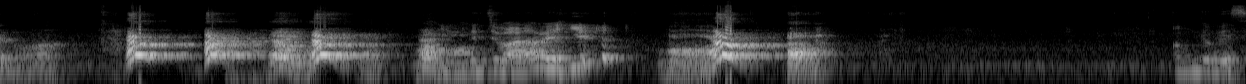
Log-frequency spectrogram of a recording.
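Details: Labrador Retriever kept as a pet, demanding food indoors with a run of about six yelping, drawn-out barks over six seconds, some overlapping a person talking back, then a pause and one more short sound at the end.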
